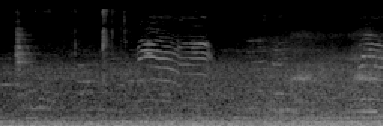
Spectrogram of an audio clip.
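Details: Rescued kitten feeling alone and wanting its mother: two high-pitched meows in quick succession around the middle, each rising then falling, then a shorter meow at the end over a constant low hum.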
